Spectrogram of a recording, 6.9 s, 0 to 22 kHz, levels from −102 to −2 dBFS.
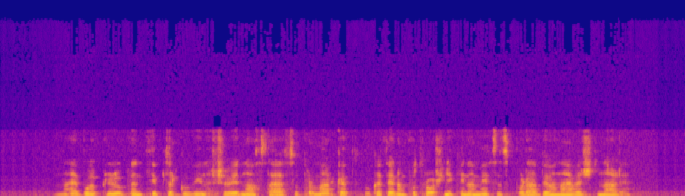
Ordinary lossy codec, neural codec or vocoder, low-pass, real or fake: MP3, 96 kbps; vocoder, 44.1 kHz, 128 mel bands every 512 samples, BigVGAN v2; 19.8 kHz; fake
